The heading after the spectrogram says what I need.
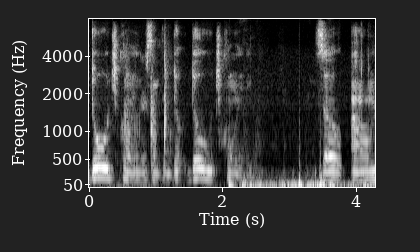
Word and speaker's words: Dogecoin: up under bitcoin then dodge coin no i know i think it's it's pronounced dogecoin or something dogecoin so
